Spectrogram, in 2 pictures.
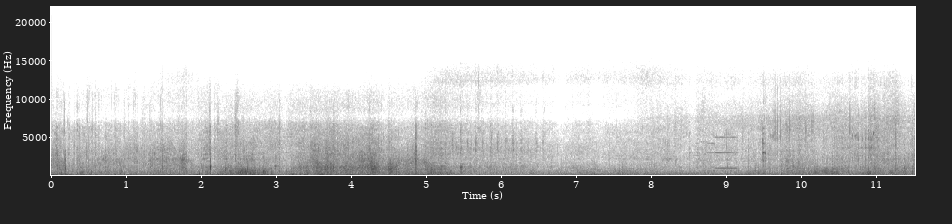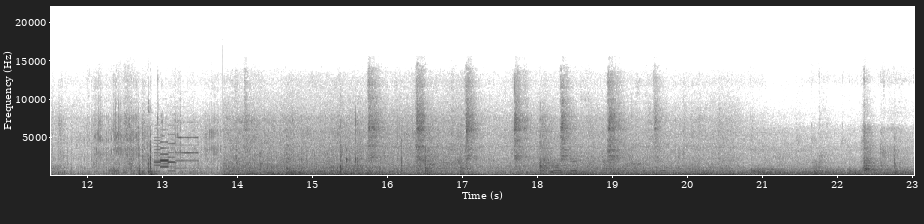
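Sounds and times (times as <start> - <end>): vehicle running with road rumble: 0.0 - 23.0
short electronic beep: 8.7 - 9.2, 12.9 - 13.5
beeping chirps: 12.9 - 13.5.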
